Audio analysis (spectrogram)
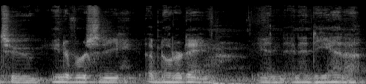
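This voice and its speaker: In an American accent, a man speaks with flat, monotone intonation at a fairly low pitch, amid audible room echo and noticeable background noise. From Los Angeles, US. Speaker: venture capitalist. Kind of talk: interview.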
